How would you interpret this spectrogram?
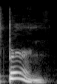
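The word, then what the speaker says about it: Byrne: of The Talking Heads how do you pronounce his last name correctly it's burn okay every people correct me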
